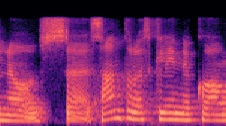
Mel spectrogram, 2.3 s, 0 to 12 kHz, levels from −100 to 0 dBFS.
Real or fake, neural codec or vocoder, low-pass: real; none; 7.2 kHz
